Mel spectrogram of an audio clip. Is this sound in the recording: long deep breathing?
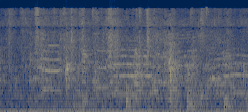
no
